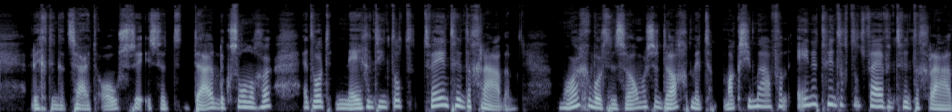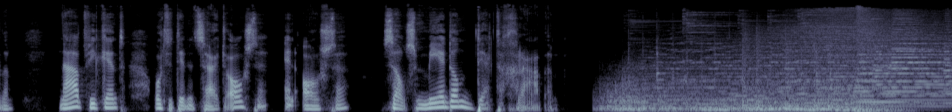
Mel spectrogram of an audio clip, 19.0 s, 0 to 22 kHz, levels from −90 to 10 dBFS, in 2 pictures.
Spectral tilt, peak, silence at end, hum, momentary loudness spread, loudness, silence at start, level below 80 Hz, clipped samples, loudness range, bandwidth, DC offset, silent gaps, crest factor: -5 dB/octave; -6 dBFS; 0 s; none; 11 LU; -26 LUFS; 0 s; -46 dBFS; under 0.1%; 7 LU; 19 kHz; under 0.1%; 15.20-15.43 s; 20 dB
